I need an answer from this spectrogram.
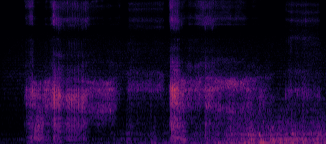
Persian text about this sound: وای دیگه نمیتونم تحمل کنم چقدر این ملخ خور خور میکنه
